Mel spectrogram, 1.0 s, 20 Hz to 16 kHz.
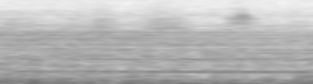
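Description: A Lexmoto ZSB motorcycle engine revs high, near 7,000 rpm, while riding, giving a steady, loud droning hum with a constant tonal whine and rushing wind-like noise underneath.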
